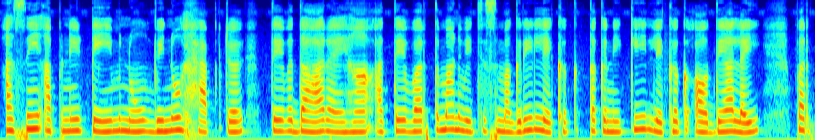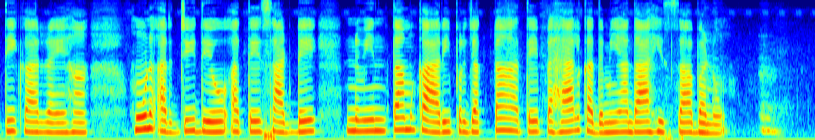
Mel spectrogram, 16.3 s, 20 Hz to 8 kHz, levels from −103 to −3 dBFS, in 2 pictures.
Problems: constant background noise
